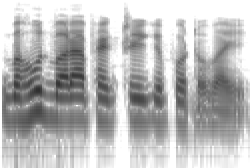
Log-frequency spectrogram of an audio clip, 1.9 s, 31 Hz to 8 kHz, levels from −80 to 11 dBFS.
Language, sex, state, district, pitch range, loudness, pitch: Bhojpuri, male, Bihar, Saran, 150-165 Hz, -17 LUFS, 160 Hz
